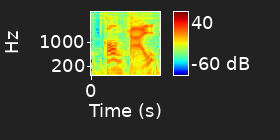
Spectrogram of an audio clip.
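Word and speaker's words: 今回: Then after that we have uh concai again we have seen it multiple times. Uh it means this time accent on the first syllable.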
